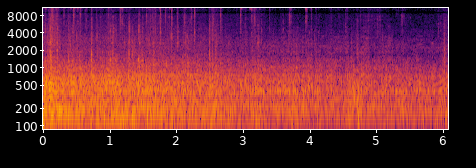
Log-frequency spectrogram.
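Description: Vehicle driving on a dirt road, heard from inside the cabin: steady tyre and road noise with scattered small clicks and rattles, easing gradually as it slows.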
